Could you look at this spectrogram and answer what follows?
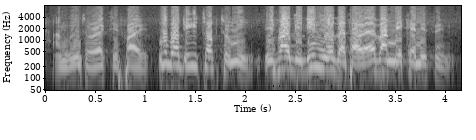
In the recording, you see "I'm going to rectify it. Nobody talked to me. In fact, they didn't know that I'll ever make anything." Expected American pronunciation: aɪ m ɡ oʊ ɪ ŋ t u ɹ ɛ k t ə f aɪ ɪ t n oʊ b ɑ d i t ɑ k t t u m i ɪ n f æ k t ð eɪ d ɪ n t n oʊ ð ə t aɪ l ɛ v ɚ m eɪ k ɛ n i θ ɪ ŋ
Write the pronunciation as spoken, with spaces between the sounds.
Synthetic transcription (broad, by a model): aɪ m ɡ oʊ ɪ ŋ t u ɹ ɛ k t ə f aɪ ɪ t n oʊ b ɑ d i t ɑ k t t u m i ɪ n f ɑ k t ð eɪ d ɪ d n oʊ ð ə t aɪ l ɛ v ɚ m eɪ k ɛ n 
